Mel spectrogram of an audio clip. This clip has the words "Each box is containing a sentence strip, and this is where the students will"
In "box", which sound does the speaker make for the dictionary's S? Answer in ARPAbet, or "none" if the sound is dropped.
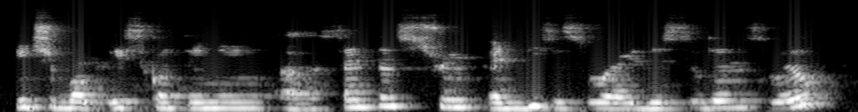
none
